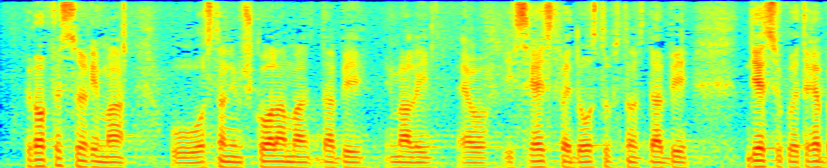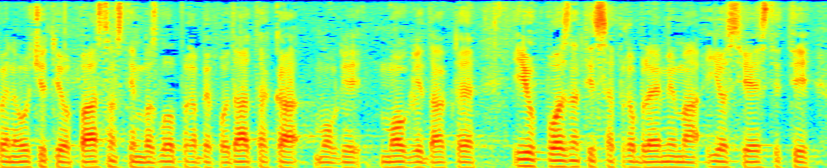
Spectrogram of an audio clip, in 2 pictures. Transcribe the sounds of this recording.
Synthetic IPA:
pɾo̞fe̞so̞ɾimauo̞sno̞ʋnimʃko̞ːlˠamad̪abiḭmalie̞ʋoisɾe̞t̪st̪ʋaid̪o̞st̪upnost̪̚d̪abi | d̪je̞t̪suko̞jet̪ɾe̞bajunaut͡ʃit̪io̞paːsno̞st̪imazlˠo̞pɾabe̞po̞d̪aːt̪akamo̞ɡlid̪aːkle̞ | iupo̞znat̪isapɾo̞ble̞ːmimaʔio̞sʋje̞ːst̪it̪i

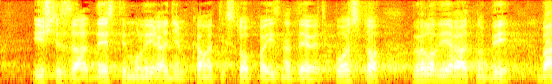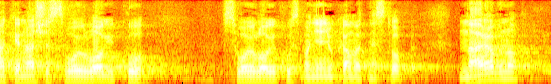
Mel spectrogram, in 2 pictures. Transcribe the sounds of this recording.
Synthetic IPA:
iʃt̪izad̪e̞st̪imuliːɾaɲe̞mkamat̪nixst̪o̞paiznad̪ːe̞ʋe̞t̪po̞st̪o̞ʋr̩lˠo̞ʋje̞ɾojat̪no̞bibaŋke̞naʃesʋo̞julo̞ɡiku | sʋo̞julˠo̞ɡikuusmaɲe̞ːɲukamat̪ne̞st̪o̞pe̞ | naːɾaʋno̞

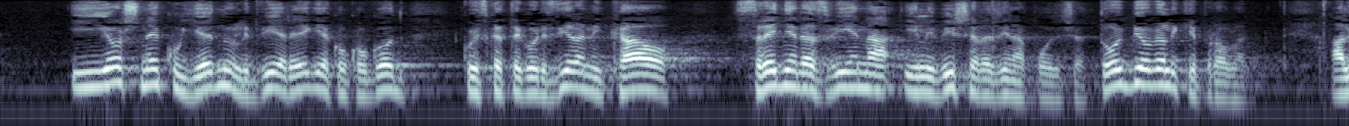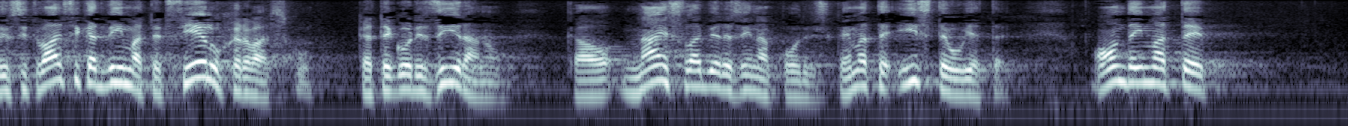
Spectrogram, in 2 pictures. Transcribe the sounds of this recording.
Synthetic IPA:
ijo̞ʃne̞kuje̞d̪nuilid̪ʋije̞ɾe̞ːɡijekolkoɡo̞d̪ko̞jisukat̪e̞ɡo̞ɾiziːɾanikʰao̞sɾe̞d̪ɲeɾazʋijenailiʋiʃeɾazʋinapo̞d̪ɾut͡ʃjat̪o̞bibio̞ʋe̞likipɾo̞ble̞̰m | aliusit̪uaːt̪sijikad̪ʋiːimat̪e̞t̪sje̞ːluxr̩ʋaːt̪skṵ | kat̪e̞ɡo̞ɾiziːɾano | kao̞najslˠabijaɾazinapo̞d̪ɾut͡ʃjakad̪imat̪e̞ʔist̪e̞uːʋje̞t̪e̞̰ | o̞nd̪aimat̪e̞

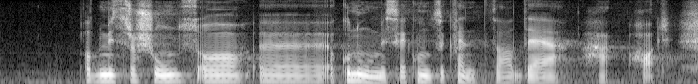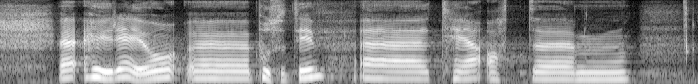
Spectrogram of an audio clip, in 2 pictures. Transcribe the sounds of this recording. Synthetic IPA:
ʔɑd̪mɪnɪst̪ɾɑʂuːnsɔ | œ̰kʊnuːmɪskəkʰʊnsəkʰʋɛnsəd̪ɛhhɑ̰ɾ | hœʏɾəæɾjʊ | pʰʊsɪt̪ʰiːʋ | t̪ʰɪlʔɑt̪

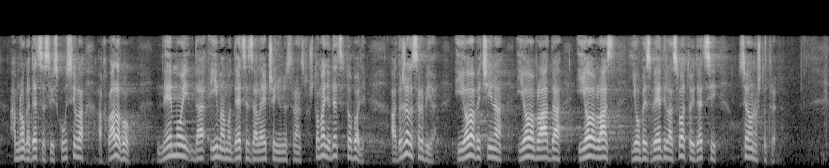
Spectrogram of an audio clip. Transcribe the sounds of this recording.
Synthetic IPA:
amno̞ɡad̪e̞t̪saseiskuːsilaaxʋaːlabo̞ɡu | ne̞mo̞jd̪aimamo̞d̪e̞t̪sezale̞ːt͡ʃe̞ɲuinost̪ɾaːnst̪vu̥ʃt̪o̞maɲed̪e̞t̪sḁt̪o̞ːbo̞ʎe̞ | ad̪r̩ʒaʋasr̩bija | io̞ʋaʋe̞t͡ɕina | io̞ʋaʋlaːd̪aio̞ʋavlˠaːst̪jeo̞be̞zbe̞ːd̪ilˠasʋo̞t̪o̞jd̪e̞t̪si | sʋe̞o̞no̞ʃt̪o̞t̪ɾeb̥ḁ

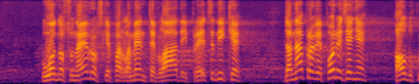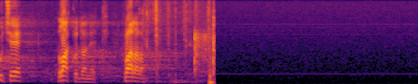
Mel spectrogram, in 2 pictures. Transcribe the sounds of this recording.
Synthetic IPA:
uo̞d̪no̞sunae̞ʋɾo̞pske̞paɾlame̞nt̪e̞ʋlˠaːd̪e̞ipɾe̞ːt̪sʲje̞d̪nike̞ | d̪anapɾaʋe̞po̞ɾe̞d͡ʑeɲe̞ | ao̞d̪lukut͡ɕe | lˠako̞d̪o̞net̪i̥xʋaːlˠaʋam

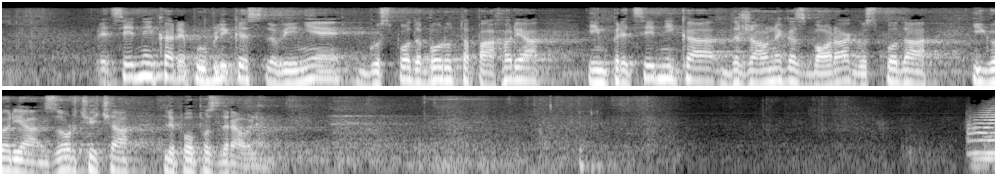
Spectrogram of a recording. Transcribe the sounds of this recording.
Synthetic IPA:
pɾɛt̪seːd̪nikaɾɛpublikɛslɔʋeːnijɛɡɔspoːd̪aboɾut̪apaːxɔɾja | inpɾɛt̪seːd̪nikad̪əɾʒaːwnɛɡazbɔːɾaɡɔspoːd̪aiɡɔɾjazoːɾt͡ʃit͡ʃalɛpoːpɔzd̪ɾa̰ːwlʲja̰m

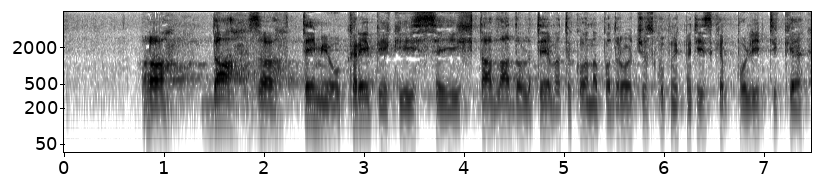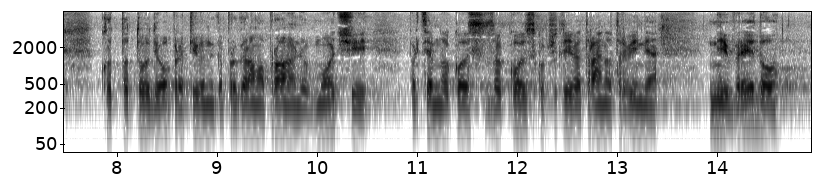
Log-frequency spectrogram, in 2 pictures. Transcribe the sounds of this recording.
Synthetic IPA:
d̪azət̪eːmiukɾeːpikisɛjixt̪aʋlaːd̪aɔlɛt̪eːʋat̪akoːnapɔd̪ɾoːt͡ʃjuskupnɛkmɛt̪iːskɛpɔlit̪ikʰɛkɔt̪̚pat̪ud̪iɔpɛɾat̪iwnɛɡapɾɔɡɾamaɔpɾawlʲanjɛɔbmoːt͡ʃi | pɾɛt̪semnakolzakoːlʲskɔp̚t͡ʃu̥t̪lʲiːʋɛt̪ɾajnɔt̪əɾʋinjɛ | niwɾeːd̪u

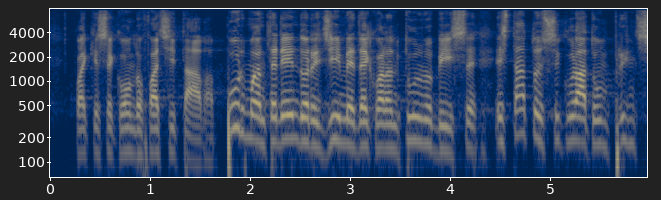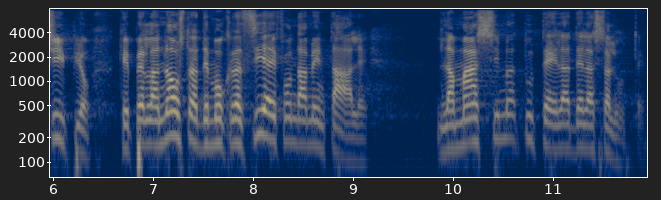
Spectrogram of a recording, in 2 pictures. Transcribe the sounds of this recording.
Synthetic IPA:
kwalkesekond̪ofat͡ʃːit̪a̰ːva̰purmant̪enɛnd̪ored͡ʒiːmed̪elkwaɾant̪unobisːɛst̪aːt̪oasːikuɾaːt̪oumpɾint͡ʃiːpjo | k̟epːerlanɔst̪ɾad̪emokɾat̪sːiːaɛfːond̪ament̪a̰ːlḛ | lamasːimat̪ut̪ɛːlad̪elːasalṵːt̪e̥

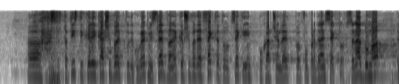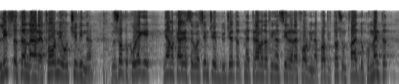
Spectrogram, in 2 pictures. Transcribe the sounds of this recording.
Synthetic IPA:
əsst̪ɐt̪ist̪ikəlikakʃɛbɤd̪ɛkoŋkɾɛt̪noisːlɛd̪vɐnɛkəfʃt̪ɛbəd̪ɛːfɛk̚t̪ət̪ot̪sɛkiɛd̪inpoxaɾt͡ʃɛnlɛvfopɾɛd̪ɛlɛnsɛk̚t̪o̰ɾsɛd̪nad̪uməlipsət̪ənɐɾɛfɔɾmiɛot͡ʃɛvid̪nə | zɐʃ̬t̪ɔt̪okolɛɡi | nʲaməkak̚d̪ɐsəɡlˠɐsimt͡ʃɛbjud͡ʒɛt̪ət̪nɛt̪ɾʲabvəd̪ɐfinɐnsiɾəɾɛfɔɾminɐpɾɔt̪ift̪ɔt͡ʃnot̪ovaɛd̪okumɛnt̪ət̪̚

